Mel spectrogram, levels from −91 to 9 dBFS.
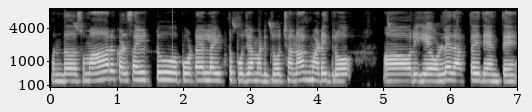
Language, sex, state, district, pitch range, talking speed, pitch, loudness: Kannada, female, Karnataka, Shimoga, 220-240 Hz, 145 wpm, 225 Hz, -13 LUFS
